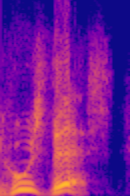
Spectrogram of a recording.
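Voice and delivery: high, loud, startled question; retold surprise. Bhakta asking about the ceiling picture, startled. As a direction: ask it as if seeing the picture for the first time. Retelling first sight of the picture.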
